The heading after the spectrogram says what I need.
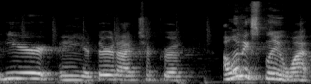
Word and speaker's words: chakra: I want to explain why opening your third eye chakra is very important. If you're unaware of what the third eye chakra is, very popularly known as chakra, but it's actually pronounced chakra, is an energy center that is right here.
